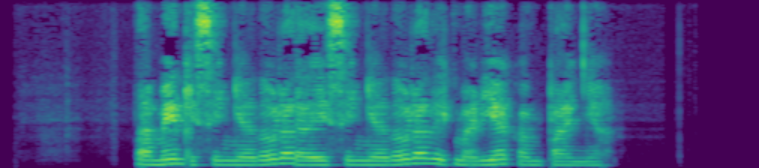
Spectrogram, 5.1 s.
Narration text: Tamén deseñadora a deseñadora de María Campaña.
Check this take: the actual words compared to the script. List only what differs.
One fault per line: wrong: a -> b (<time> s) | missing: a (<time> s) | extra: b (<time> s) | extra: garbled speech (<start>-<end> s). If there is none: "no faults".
no faults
